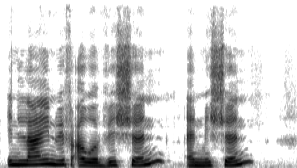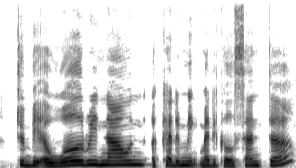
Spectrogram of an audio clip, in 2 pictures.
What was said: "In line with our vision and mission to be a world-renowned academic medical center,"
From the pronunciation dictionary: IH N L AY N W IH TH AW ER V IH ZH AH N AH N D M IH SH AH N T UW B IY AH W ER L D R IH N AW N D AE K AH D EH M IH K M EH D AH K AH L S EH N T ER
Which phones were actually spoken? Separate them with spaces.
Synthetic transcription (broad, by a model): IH N L AY N W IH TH AW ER V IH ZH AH N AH N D M IH SH AH N T UW B IY AH W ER L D R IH N AW N AH K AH D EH M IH K M EH D AH K AH L S EH N T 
